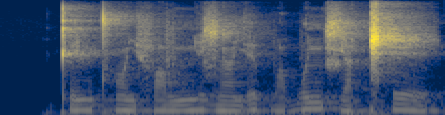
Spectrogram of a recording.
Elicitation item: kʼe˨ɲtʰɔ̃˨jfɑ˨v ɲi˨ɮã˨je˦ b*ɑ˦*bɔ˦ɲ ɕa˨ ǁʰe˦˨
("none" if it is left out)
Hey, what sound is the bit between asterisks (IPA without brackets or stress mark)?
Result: ɑ˨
